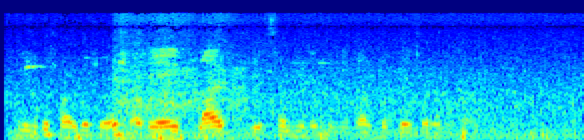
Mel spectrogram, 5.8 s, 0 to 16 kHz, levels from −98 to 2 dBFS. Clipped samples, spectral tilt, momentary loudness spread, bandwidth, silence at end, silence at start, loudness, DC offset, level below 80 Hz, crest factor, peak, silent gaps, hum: under 0.1%; -6.5 dB/octave; 22 LU; 11.5 kHz; 0 s; 0.05 s; -29 LUFS; under 0.1%; -46 dBFS; 20 dB; -10 dBFS; none; none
